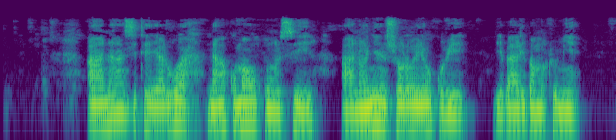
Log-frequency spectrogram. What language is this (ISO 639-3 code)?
lug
